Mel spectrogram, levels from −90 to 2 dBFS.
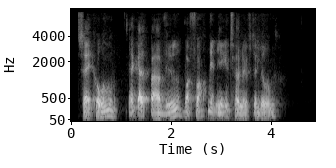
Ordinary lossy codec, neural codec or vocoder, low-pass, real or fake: MP3, 48 kbps; codec, 24 kHz, 1.5 kbps, HILCodec; 7.2 kHz; fake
